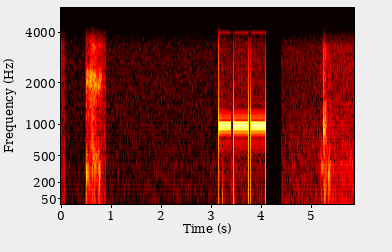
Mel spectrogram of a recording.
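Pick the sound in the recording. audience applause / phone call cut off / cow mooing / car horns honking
phone call cut off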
